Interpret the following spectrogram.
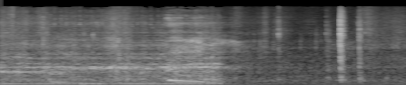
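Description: Inside a car, a seatbelt is drawn across the chest while a steady low hum runs for about two seconds and then stops. Two sharp clicks follow near the end, the second one louder.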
